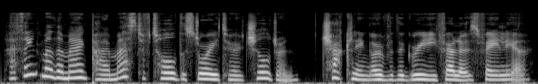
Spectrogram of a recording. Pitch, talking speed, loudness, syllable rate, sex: 250 Hz, 200 wpm, -15 LUFS, 5.6 syllables/s, female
